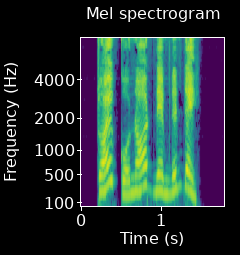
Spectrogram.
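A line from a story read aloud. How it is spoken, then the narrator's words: Barked command. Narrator (Vietnamese): Trương Đô Giám quát lên rằng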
